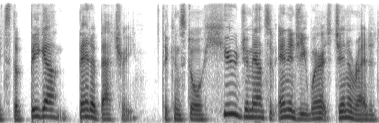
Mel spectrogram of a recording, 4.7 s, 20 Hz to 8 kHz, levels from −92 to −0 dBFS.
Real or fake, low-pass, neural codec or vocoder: real; 7.2 kHz; none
